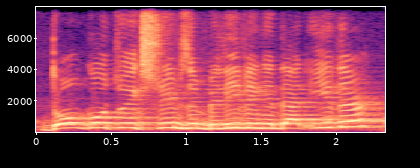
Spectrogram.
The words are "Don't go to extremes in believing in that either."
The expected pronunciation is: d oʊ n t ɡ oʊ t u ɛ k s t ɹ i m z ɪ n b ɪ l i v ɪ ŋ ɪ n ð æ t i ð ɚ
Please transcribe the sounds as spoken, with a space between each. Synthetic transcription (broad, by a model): d oʊ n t ɡ oʊ t u ɛ k s t ɹ i m z ɪ n b ɪ l i v ɪ ŋ ɪ n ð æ t i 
